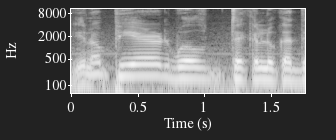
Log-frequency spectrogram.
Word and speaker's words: Pierre: I was going to say Pierre, South Dakota, but I've been reliably informed it is pronounced Pierre, or something similar to that.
